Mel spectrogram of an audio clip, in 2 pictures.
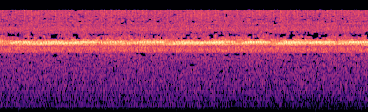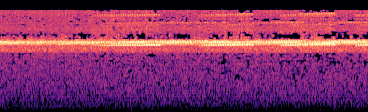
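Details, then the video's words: Insects trilling as a restful background: a high, steady buzzing drone that grows louder toward the end, where a second, higher insect voice joins in over the last few seconds. "Nature Sound of nature sounds scenery L · insect"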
